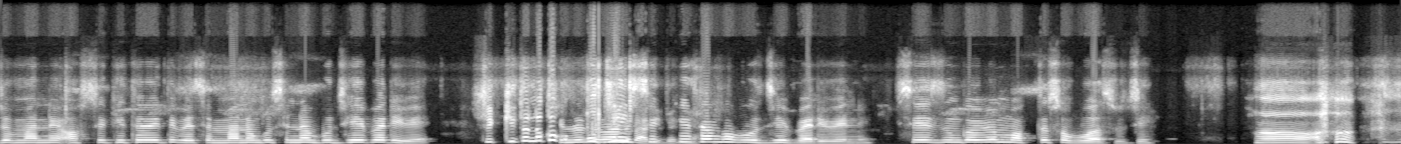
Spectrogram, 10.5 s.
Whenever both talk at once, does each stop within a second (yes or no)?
no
